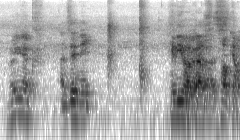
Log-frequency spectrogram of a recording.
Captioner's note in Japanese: ぱん、ぱん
